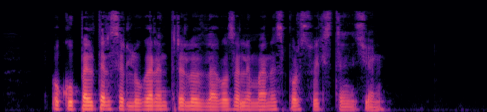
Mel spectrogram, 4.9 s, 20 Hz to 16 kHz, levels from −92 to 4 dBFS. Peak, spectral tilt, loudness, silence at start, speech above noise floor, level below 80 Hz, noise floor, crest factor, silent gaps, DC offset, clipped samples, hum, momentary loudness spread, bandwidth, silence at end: -6 dBFS; -6.5 dB/octave; -26 LUFS; 0.55 s; 53 dB; -54 dBFS; -78 dBFS; 20 dB; none; under 0.1%; under 0.1%; none; 11 LU; 11.5 kHz; 1 s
